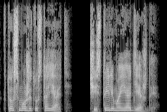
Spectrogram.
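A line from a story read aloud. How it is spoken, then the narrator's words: Exclaiming together. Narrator (Russian): мы все воскликнули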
